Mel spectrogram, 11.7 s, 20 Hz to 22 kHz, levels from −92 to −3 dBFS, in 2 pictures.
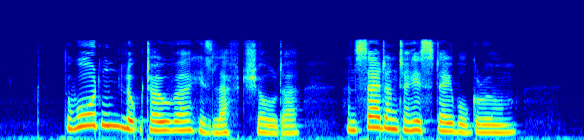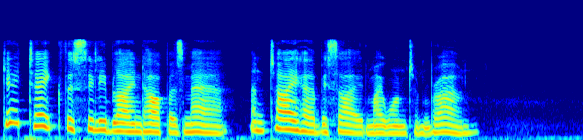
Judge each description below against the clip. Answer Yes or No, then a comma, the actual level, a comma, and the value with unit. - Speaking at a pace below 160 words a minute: Yes, average, 140 wpm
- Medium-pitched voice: No, high, 200 Hz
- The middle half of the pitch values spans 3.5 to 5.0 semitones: No, wide, 5.5 semitones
